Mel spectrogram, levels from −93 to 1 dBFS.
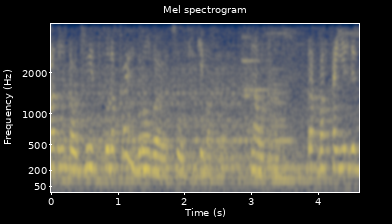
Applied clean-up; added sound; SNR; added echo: none; Bowed string instrument; 9 dB; none.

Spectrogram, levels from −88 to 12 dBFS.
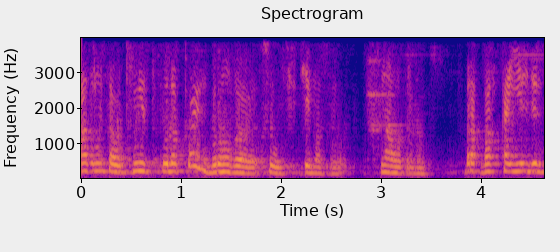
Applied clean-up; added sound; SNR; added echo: neural separator model SepFormer DNS4.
